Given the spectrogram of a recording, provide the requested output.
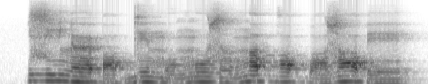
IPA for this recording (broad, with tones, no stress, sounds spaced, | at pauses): z i˥ l œ˧ ʔ ɔ˩ ʔ ɡ e˧ m o˩ ŋ o˧ z ɤ˩ ŋ ʌ˥ ʔ ɡ ɔ˧ ʔ ɓ ɔ˩ z ɔ˥ ʔ e˩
